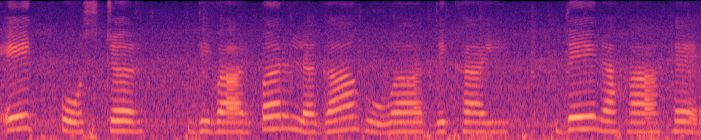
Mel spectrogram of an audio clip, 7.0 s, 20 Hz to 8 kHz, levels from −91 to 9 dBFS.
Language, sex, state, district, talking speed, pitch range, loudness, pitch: Hindi, female, Madhya Pradesh, Dhar, 85 wpm, 200-240 Hz, -16 LUFS, 210 Hz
